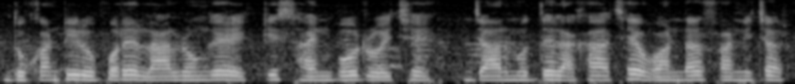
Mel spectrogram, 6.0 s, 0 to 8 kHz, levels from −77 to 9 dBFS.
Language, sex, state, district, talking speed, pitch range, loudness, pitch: Bengali, male, West Bengal, Alipurduar, 140 wpm, 145-155 Hz, -16 LUFS, 150 Hz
